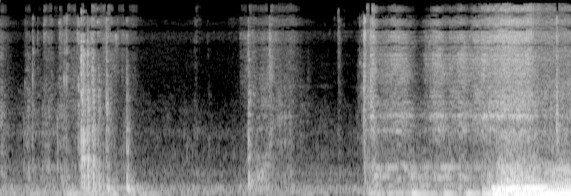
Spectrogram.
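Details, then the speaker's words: Mazda Miata started after sitting a very long time: cranks, catches quickly and settles into a strong, even low rumble; clean cold start, "purrs like a kitten." "Oh yeah, purrs like a kitten."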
